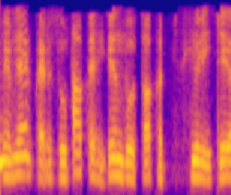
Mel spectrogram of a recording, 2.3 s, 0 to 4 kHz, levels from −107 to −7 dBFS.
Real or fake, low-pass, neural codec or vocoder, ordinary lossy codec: fake; 3.6 kHz; codec, 16 kHz, 0.5 kbps, FreqCodec, larger model; MP3, 32 kbps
